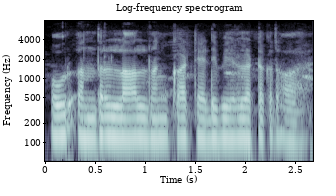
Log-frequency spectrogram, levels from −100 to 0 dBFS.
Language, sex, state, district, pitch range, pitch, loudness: Hindi, male, Uttar Pradesh, Saharanpur, 120-125 Hz, 120 Hz, -19 LUFS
